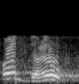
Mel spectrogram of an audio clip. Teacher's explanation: في آخر سورة النحل، لا تقول إدعو إلى سبيل ربك، لا، وإنما تقول أدعو بضم الهمز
